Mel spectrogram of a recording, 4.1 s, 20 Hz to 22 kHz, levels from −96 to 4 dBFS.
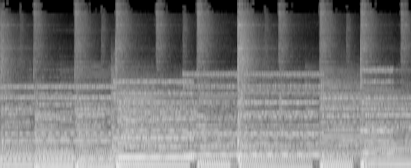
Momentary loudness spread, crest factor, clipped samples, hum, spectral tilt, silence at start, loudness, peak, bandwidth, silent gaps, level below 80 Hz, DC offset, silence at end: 5 LU; 14 dB; under 0.1%; none; -5.5 dB/octave; 0 s; -15 LUFS; 0 dBFS; over 20 kHz; none; -22 dBFS; under 0.1%; 0 s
